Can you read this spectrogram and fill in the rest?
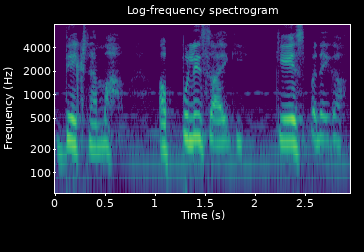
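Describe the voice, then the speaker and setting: A woman's voice: a little high, steady tone, unhurried, vocal fry, a little mellow, faint music behind, pitched above the performer's own voice. A woman voicing a protective young husband in a cartoon moral story, exclamatory and reproachful. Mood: accusing. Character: protective adult son, a concerned young husband.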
